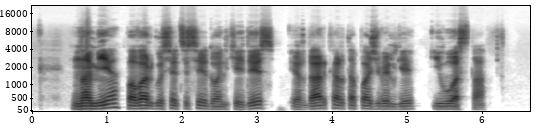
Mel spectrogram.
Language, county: Lithuanian, Tauragė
